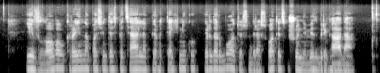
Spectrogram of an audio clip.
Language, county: Lithuanian, Telšiai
